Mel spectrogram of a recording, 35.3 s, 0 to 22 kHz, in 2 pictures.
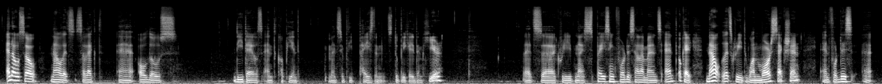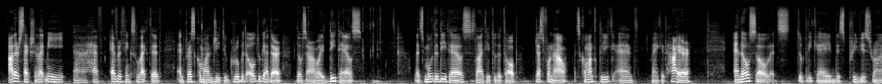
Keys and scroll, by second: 0.6 super+Down, 5.1 alt+shift+Down, 9.3 super+Up, 11.7 super+Up, 21.7 super+g.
